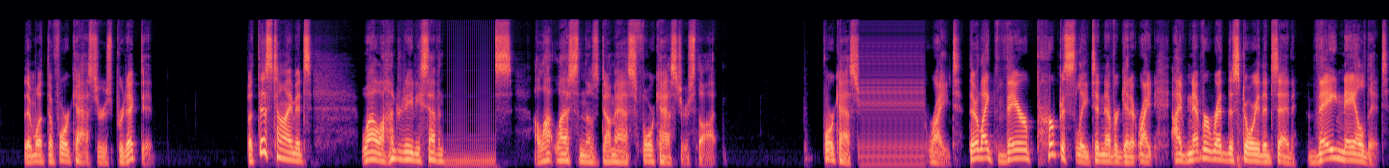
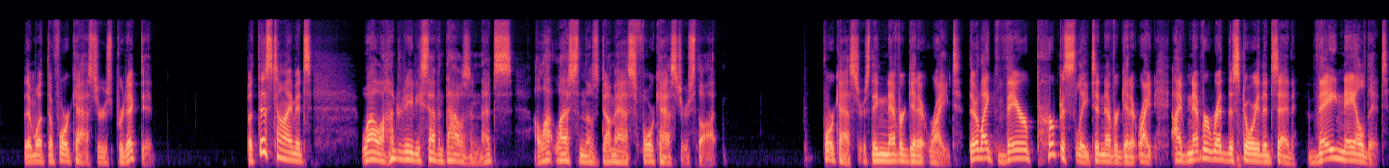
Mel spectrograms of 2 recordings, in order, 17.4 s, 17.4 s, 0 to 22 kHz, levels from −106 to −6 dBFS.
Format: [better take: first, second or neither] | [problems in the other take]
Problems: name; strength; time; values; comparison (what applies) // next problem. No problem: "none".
second | audio freezing; at 5.5 s for 0.5 s and at 11 s for 1 s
